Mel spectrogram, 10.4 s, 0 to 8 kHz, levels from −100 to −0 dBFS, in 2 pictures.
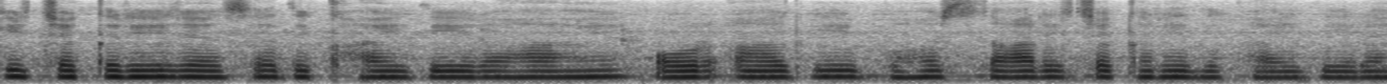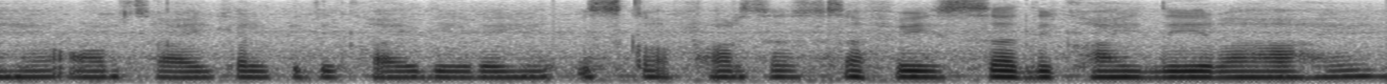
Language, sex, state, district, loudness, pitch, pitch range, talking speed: Hindi, female, Jharkhand, Jamtara, -19 LUFS, 175 Hz, 170-180 Hz, 175 wpm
